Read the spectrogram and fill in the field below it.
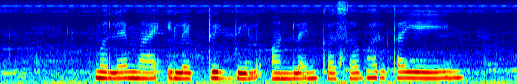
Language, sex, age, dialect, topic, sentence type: Marathi, female, 18-24, Varhadi, banking, question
